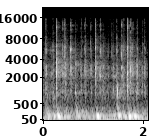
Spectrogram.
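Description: Computer keyboard being typed on: a quick, irregular run of keystroke clicks, several a second.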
